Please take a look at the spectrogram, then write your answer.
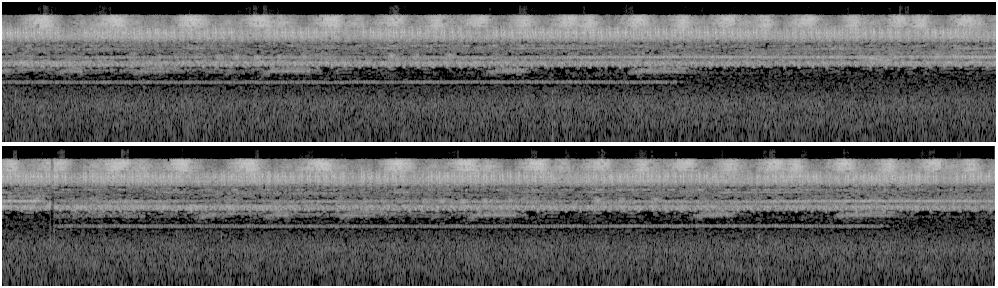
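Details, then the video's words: Crickets calling at night in a forest: a dense, shimmering high chorus pulsing about three times a second, with a steady thin whine that runs for several seconds, drops out, then returns. "Forest Sounds and Cricket Conversations at Night"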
